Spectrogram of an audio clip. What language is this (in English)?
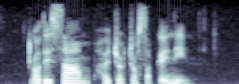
Cantonese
